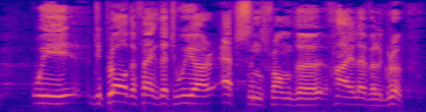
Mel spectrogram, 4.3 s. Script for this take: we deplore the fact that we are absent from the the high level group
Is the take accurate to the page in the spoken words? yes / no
no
